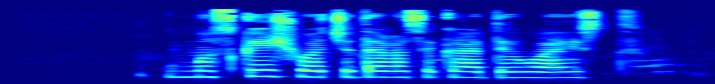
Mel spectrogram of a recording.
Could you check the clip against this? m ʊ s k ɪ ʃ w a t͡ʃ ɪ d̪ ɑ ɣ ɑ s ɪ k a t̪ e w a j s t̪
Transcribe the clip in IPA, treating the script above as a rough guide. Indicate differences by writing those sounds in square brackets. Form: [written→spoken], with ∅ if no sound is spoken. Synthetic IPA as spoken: m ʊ s k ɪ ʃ w a t͡ʃ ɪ d̪ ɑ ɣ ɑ s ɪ k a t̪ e w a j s t̪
